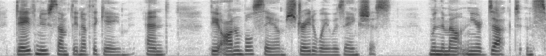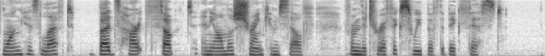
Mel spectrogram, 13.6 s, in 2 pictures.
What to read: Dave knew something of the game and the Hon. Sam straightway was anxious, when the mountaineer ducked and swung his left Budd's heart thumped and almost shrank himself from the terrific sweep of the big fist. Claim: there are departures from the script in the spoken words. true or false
false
